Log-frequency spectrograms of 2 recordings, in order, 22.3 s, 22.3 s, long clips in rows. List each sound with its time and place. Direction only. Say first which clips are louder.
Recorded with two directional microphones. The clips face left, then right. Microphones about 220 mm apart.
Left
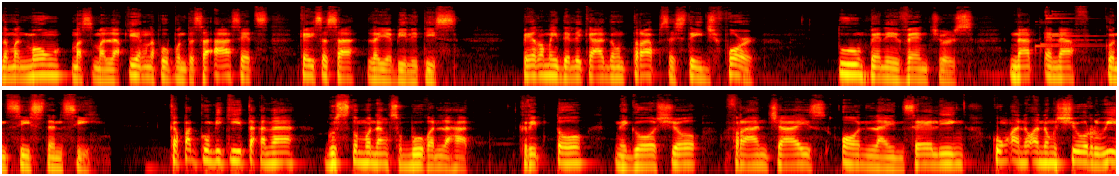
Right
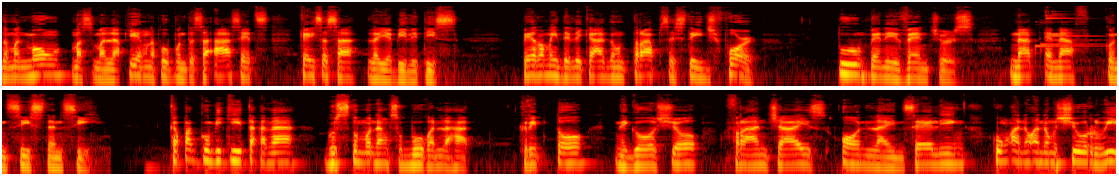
0.0 s speech: left 3 dB; 40° left (ahead or behind)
